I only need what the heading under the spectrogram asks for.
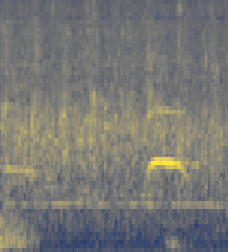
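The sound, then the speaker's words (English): An audience claps steadily, interrupting a woman's speech with rousing rounds of applause, a dense wash of many hands that swells slightly toward the end, with no voices standing out. “They keep on giving her rousing rounds of applause.”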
